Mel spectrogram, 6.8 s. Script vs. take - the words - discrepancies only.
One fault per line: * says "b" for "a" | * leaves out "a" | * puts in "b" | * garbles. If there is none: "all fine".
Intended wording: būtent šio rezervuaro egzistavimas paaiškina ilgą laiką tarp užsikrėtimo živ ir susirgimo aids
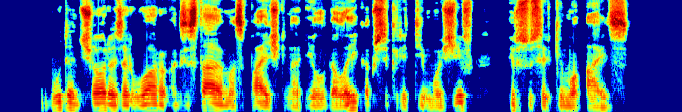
* leaves out "tarp"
